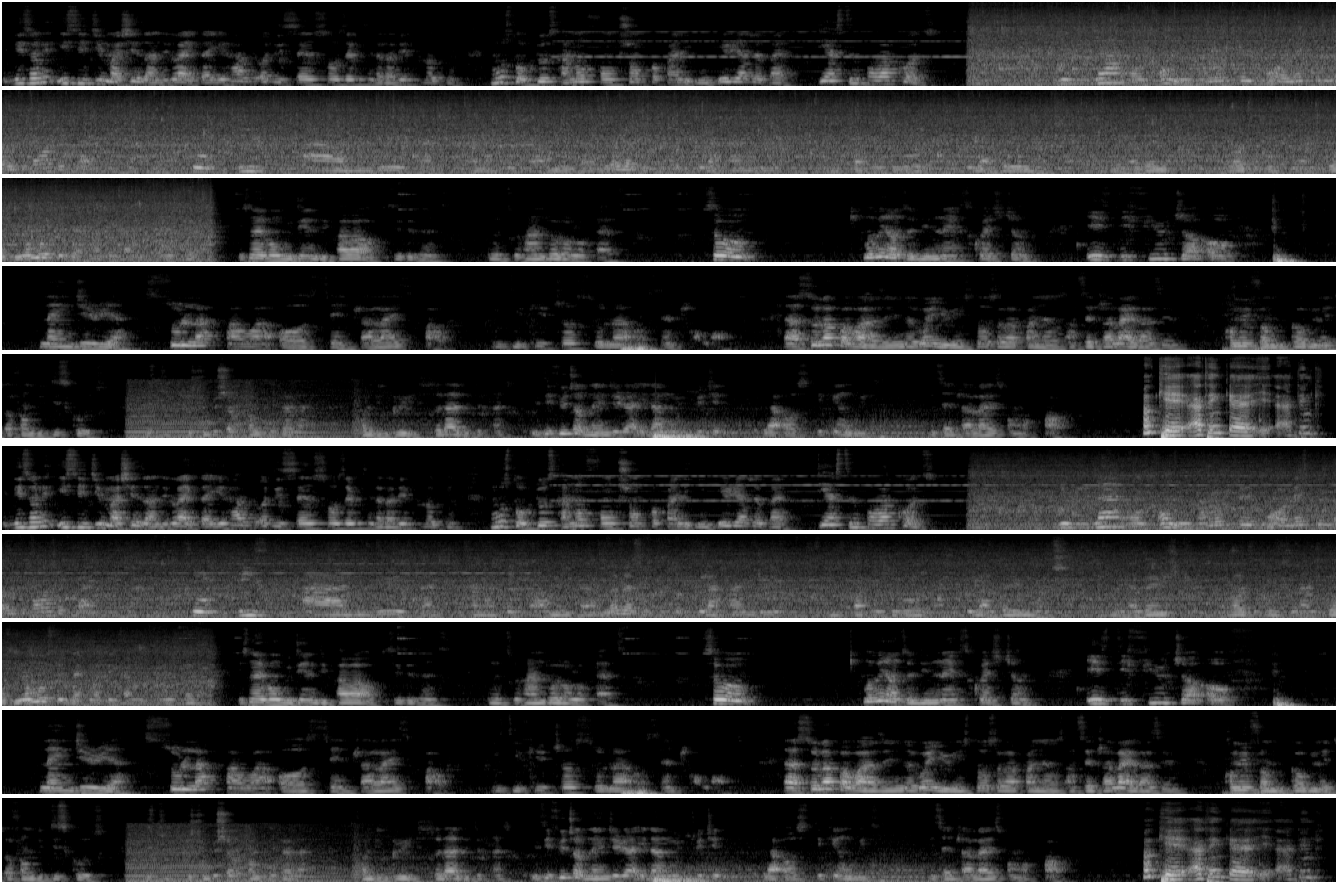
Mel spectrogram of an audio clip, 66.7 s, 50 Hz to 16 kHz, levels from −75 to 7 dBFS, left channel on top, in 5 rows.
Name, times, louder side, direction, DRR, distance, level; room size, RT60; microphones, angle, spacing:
voice 1, 0.0-4.5 4.9-7.9 8.2-9.3 10.5-14.3 15.2-16.0 16.3-21.2 21.6-24.0 24.4-28.7 29.0-31.0 31.5-32.8 33.7-34.2 35.3-37.0 37.5-39.2 40.4-44.5 44.9-46.7 47.1-47.3 47.8-51.8 52.3-54.3 54.8-56.4 57.0-60.2 60.5-60.6 61.0-62.0 62.6-64.0, right 2 dB, 80° right, 1.9 m, -31 dB
sound 1, 5.5-18.8, right 1 dB, 35° right, 1.6 m, -49 dB
sound 2, 9.6-28.8, left 3 dB, 35° left, 1.0 m, -35 dB
Race car auto racing / Idling / Accelerating revving vroom, 54.6-63.2, right 1 dB, 10° right, 0.4 m, -42 dB
voice 2, 59.9-60.4 64.8-66.6, left 3 dB, 55° left, 0.8 m, -23 dB
4.5 x 4.5 x 5.9 m
head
